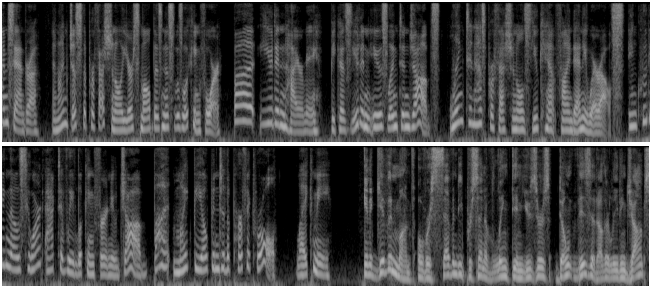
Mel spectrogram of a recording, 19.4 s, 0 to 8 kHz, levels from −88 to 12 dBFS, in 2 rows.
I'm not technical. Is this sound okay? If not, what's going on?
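No. Throughout, the speech has aliasing: s and sh sounds come out gritty and metallic. When the audio's quality was lowered, sounds above about 8 kHz weren't removed first, so they folded back as false tones. A careful reduction would only sound muffled. This sounds harsh instead.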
